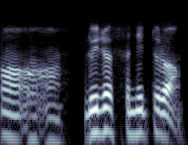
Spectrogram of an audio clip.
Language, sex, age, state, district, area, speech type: Manipuri, male, 30-45, Manipur, Ukhrul, urban, conversation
